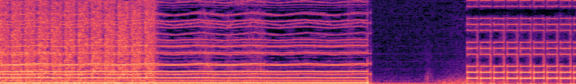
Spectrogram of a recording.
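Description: A bright electronic game jingle plays.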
